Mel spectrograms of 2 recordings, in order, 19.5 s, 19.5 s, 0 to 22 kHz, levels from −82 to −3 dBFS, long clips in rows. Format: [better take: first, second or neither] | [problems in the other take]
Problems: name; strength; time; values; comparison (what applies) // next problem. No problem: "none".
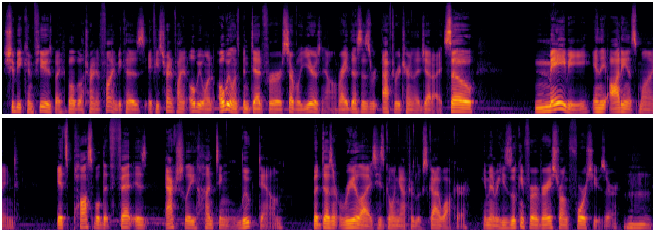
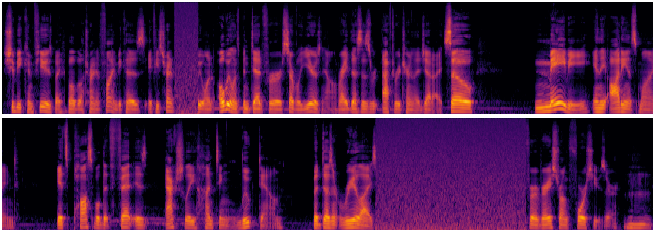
first | audio cutting out; filled with static; at 2.5 s and at 15 s for 2.5 s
